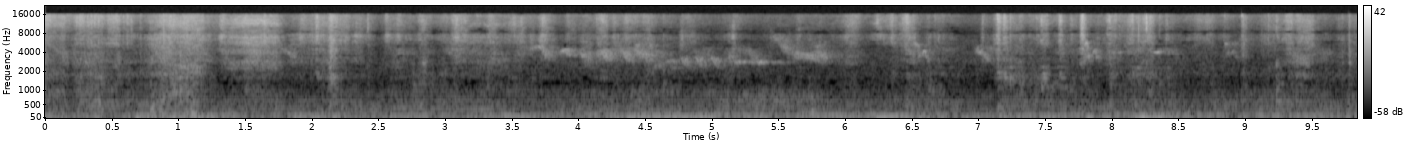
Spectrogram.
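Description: A hand fumbling behind exhaust parts at an oxygen sensor's plastic connector clip, with light scattered rubbing and clicks over a steady low rumble. Faint birds chirp in the background.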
